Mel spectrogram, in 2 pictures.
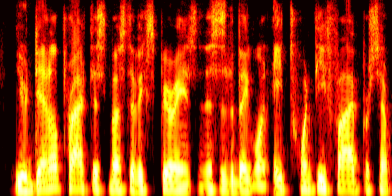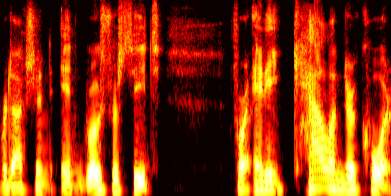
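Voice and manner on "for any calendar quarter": heavy emphasis on the word calendar. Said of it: "Emphasis on calendar".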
